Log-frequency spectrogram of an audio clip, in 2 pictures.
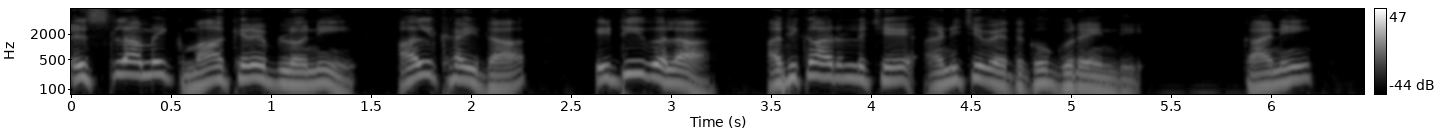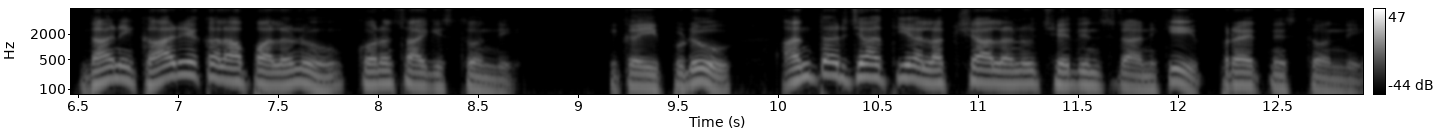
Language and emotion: Telugu, neutral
